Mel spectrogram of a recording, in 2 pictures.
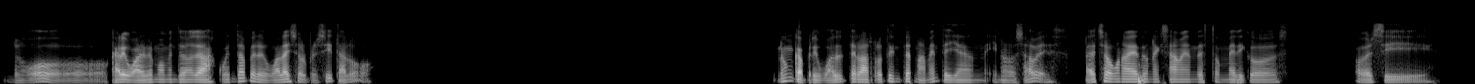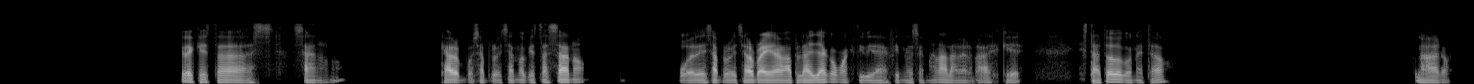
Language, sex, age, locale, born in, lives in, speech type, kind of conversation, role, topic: Spanish, male, 20-24, es-ES, Spain, Spain, conversation, unstructured, none, ¿Qué hace que un lugar sea perfecto para una escapada de fin de semana?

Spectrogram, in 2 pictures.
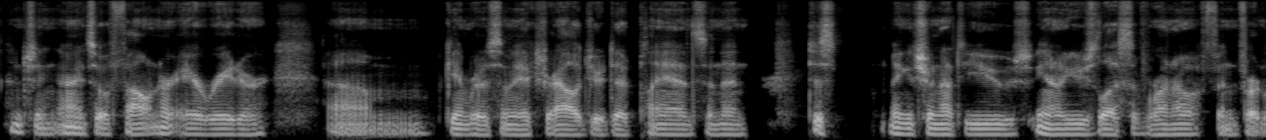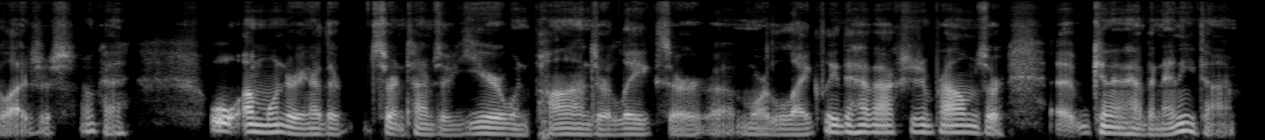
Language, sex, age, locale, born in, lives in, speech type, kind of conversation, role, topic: English, male, 50-54, en-US, United States, United States, read, expert-assistant, asker, How do fish breathe underwater?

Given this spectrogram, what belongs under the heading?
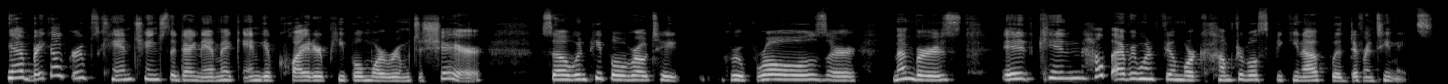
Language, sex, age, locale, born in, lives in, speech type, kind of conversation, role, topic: English, female, 20-24, en-US, United States, United States, read, expert-assistant, expert, What are some interesting ways people celebrate teamwork and cooperation?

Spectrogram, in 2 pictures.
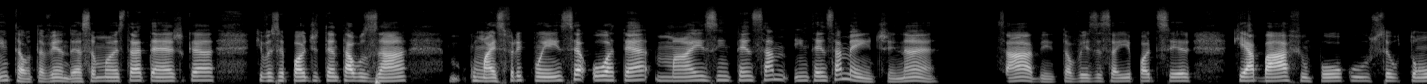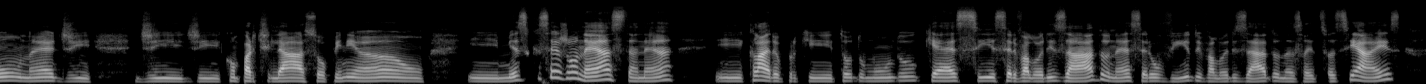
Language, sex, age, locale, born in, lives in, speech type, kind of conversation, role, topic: Portuguese, female, 60-64, pt-BR, Brazil, United States, conversation, advice, advisor, Como posso expressar minha opinião honesta sem perder amizades online?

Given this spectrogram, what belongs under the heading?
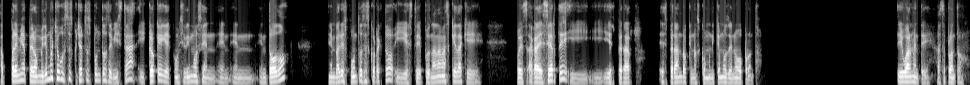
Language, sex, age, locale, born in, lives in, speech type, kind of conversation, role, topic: Spanish, male, 35-39, es-MX, Mexico, Mexico, conversation, unstructured, none, ¿Crees que todas las personas deberían aprender un segundo idioma? ¿Por qué?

